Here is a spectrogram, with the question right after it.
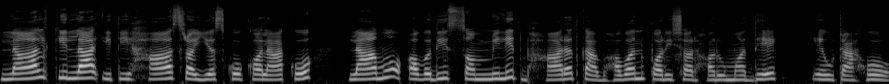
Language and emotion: Nepali, neutral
